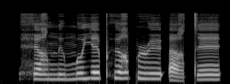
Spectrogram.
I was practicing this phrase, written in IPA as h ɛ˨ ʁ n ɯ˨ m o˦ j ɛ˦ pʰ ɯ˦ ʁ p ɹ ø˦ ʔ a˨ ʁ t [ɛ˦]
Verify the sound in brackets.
correct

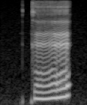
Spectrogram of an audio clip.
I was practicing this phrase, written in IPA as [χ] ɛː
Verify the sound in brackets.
incorrect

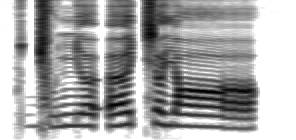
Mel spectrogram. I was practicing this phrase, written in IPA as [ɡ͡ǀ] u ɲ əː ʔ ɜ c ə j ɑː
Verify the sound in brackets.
correct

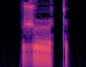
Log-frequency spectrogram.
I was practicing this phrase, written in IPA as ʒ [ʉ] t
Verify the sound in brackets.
correct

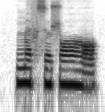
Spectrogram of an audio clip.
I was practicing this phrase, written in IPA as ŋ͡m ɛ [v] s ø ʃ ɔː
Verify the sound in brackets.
incorrect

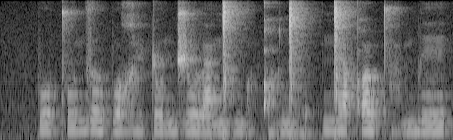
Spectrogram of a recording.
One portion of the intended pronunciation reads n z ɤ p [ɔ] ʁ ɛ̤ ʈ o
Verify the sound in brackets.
incorrect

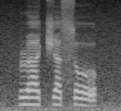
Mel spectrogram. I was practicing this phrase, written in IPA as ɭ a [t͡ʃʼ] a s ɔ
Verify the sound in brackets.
incorrect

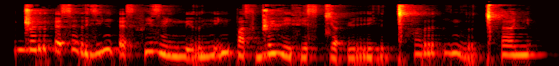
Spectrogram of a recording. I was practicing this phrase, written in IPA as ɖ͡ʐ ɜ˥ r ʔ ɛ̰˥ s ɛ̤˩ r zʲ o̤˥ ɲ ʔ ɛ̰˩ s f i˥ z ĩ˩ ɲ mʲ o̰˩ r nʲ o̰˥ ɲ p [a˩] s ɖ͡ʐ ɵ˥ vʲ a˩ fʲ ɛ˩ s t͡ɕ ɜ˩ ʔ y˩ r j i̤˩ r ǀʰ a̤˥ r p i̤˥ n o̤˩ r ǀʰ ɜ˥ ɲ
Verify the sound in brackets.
correct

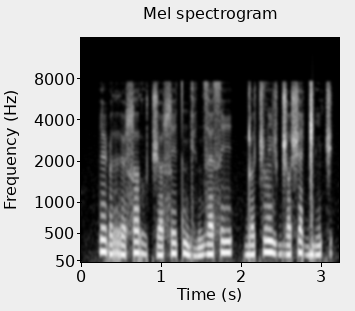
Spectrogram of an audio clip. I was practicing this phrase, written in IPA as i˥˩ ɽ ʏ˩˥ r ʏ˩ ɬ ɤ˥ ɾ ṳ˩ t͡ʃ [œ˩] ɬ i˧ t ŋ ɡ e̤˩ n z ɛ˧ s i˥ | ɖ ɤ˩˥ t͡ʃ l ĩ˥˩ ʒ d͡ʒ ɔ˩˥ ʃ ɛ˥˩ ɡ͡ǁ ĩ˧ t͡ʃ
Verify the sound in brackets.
correct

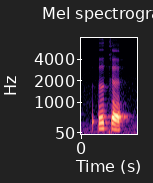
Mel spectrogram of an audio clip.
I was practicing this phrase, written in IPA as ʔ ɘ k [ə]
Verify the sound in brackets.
incorrect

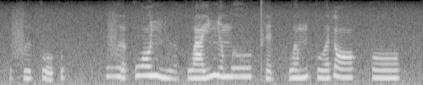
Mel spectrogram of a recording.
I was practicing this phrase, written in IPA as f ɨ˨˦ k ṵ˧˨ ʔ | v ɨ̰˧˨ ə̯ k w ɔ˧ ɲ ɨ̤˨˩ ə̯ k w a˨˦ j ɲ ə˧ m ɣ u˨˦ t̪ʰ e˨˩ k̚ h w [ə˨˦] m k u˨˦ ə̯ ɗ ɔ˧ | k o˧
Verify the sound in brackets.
correct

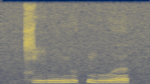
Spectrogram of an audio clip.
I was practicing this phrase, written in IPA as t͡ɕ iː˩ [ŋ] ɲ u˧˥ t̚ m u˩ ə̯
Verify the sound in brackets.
correct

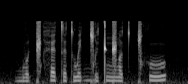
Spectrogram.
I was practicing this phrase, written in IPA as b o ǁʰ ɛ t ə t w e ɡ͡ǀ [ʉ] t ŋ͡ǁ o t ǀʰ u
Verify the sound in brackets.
correct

